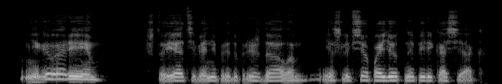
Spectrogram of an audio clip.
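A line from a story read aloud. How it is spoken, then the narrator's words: Old woman's grumble. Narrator (Russian): проворчала старая миссис Хэмпсток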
